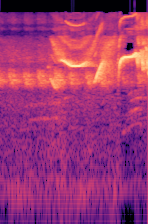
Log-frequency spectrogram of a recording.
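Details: Oriental magpie-robin giving a brief song fragment: a low steady tone, then two loud sweeping whistled phrases rising and falling.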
